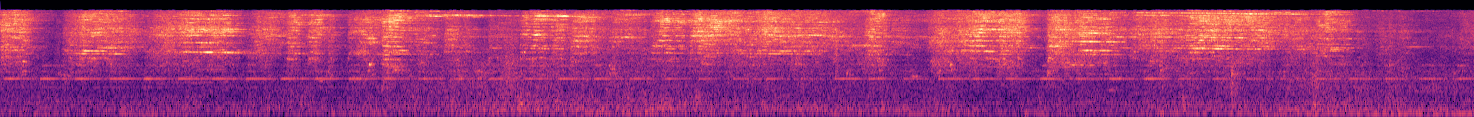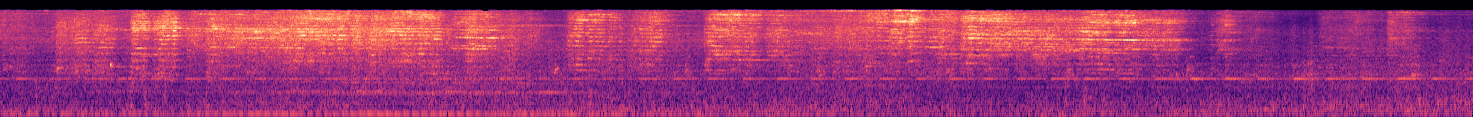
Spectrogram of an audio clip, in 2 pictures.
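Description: Double-stack intermodal freight cars rolling past, with steel wheels squealing and clacking over the rails and a steady rumble that swells louder in the middle.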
